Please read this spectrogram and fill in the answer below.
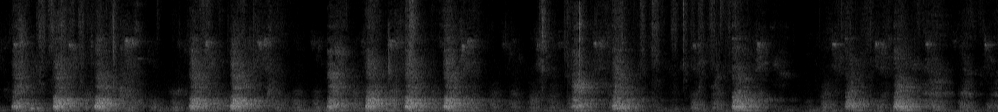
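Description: A knife chopping fish on a thick wooden chopping block: short, sharp thuds about twice a second, in irregular runs with brief pauses.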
